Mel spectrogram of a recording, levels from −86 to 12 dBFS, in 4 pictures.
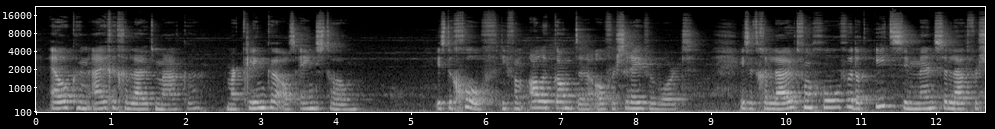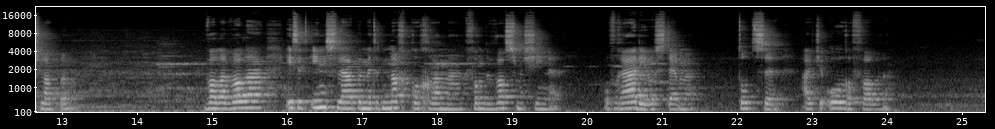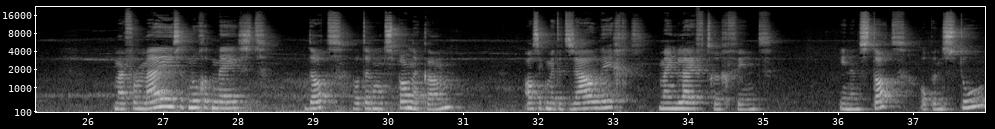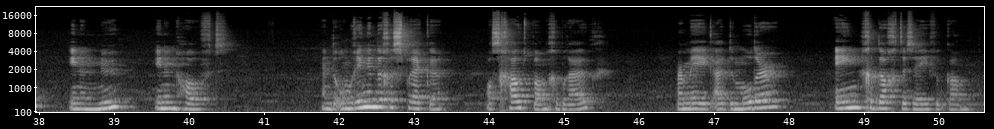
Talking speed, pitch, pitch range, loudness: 115 wpm, 220 Hz, 200-235 Hz, -22 LUFS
